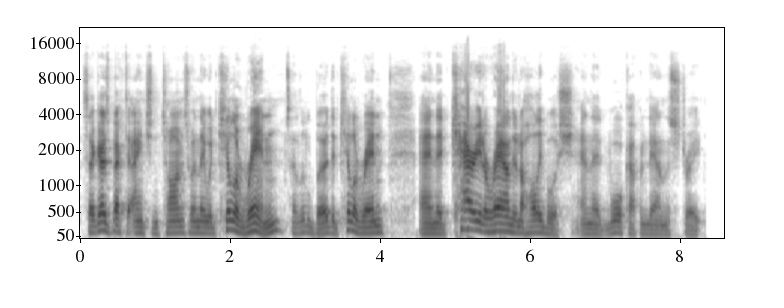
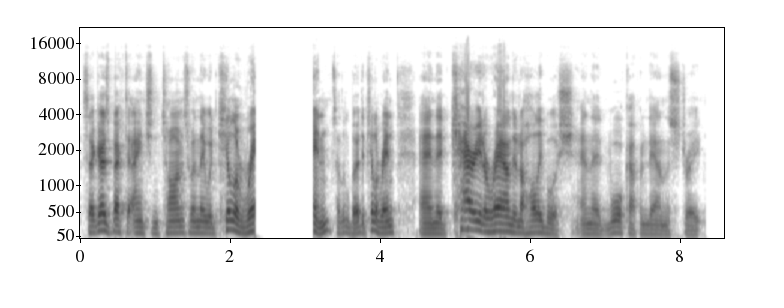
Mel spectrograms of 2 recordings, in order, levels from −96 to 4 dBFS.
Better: first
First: none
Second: audio freezing; at 2.5 s for 1 s

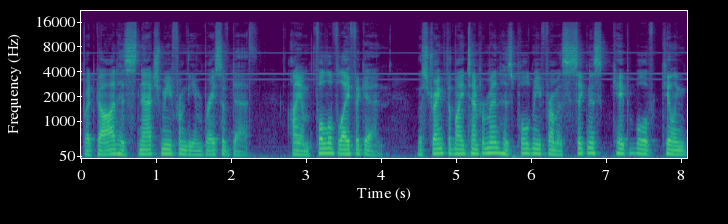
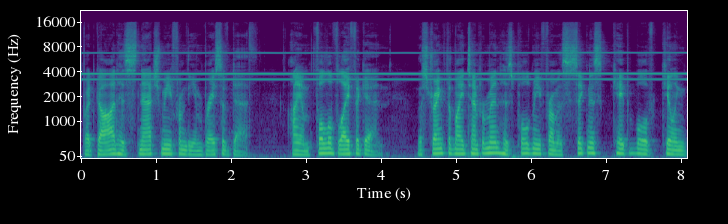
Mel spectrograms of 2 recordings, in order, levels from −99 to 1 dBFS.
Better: first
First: high-pitched whine; faint; throughout; 4 kHz, 25 dB below the speech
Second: high-pitched whine; loud; throughout; 4 kHz, 6 dB below the speech

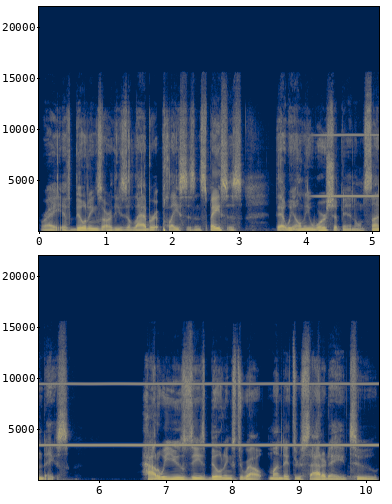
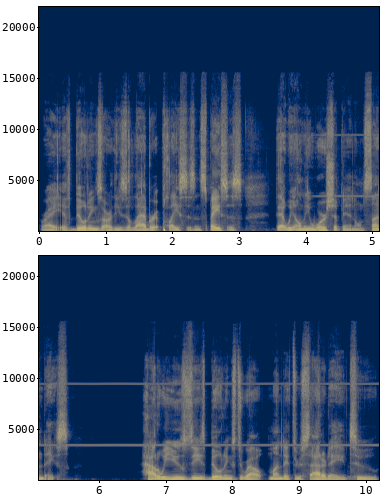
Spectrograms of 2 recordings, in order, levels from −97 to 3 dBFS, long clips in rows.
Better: second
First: high-pitched whine; loud; from 4 s on; 3.5 kHz, 7 dB below the speech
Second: high-pitched whine; faint; from 4 s on; 3.5 kHz, 25 dB below the speech

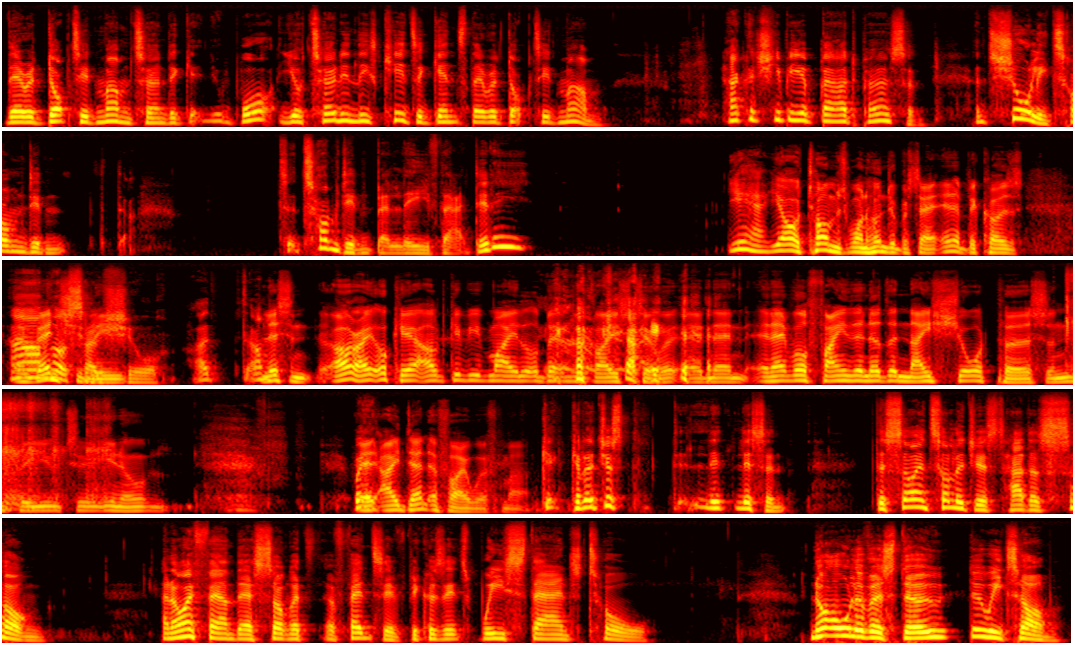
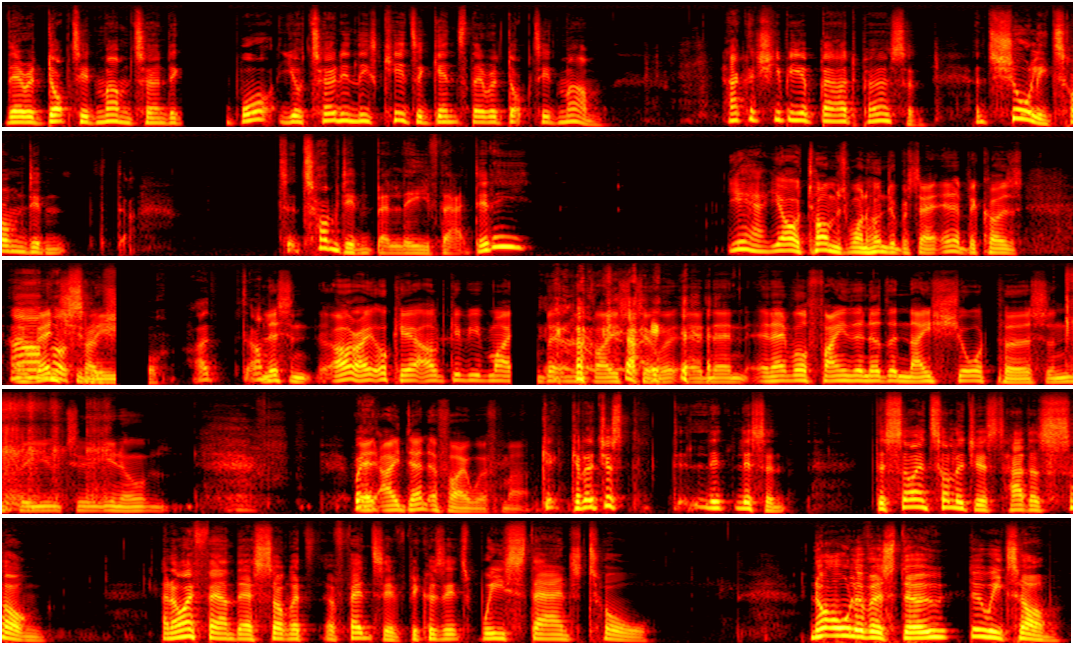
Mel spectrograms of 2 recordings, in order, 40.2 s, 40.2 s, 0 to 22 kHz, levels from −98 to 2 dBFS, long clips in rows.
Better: first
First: none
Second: audio cutting out; at 1.5 s, at 17 s and at 20 s

